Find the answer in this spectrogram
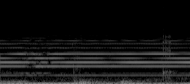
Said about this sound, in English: No, he doesn't. But every time we mention him, he honks that same horn.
